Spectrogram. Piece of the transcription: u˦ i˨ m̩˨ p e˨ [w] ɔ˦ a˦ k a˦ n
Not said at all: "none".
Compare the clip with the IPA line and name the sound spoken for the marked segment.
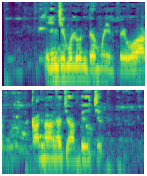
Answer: w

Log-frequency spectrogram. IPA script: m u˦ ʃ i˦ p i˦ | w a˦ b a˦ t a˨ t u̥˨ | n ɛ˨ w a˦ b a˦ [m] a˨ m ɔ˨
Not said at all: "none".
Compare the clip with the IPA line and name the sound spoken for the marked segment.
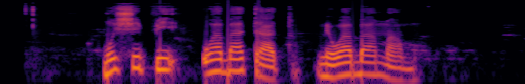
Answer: m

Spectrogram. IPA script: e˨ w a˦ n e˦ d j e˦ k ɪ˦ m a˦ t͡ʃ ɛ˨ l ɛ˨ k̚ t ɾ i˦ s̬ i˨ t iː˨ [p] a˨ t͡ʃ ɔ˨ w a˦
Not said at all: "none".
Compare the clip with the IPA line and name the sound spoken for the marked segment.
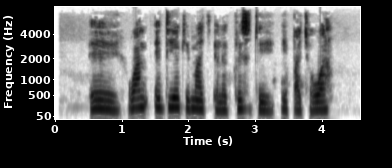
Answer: p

